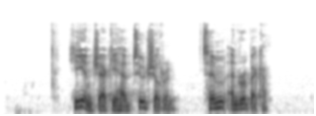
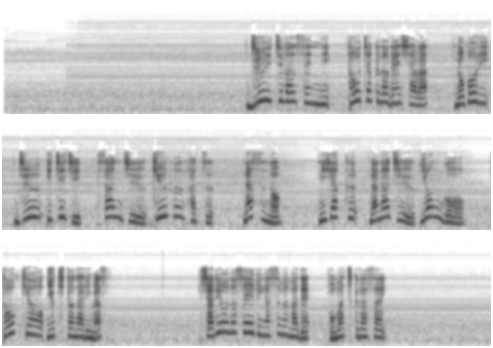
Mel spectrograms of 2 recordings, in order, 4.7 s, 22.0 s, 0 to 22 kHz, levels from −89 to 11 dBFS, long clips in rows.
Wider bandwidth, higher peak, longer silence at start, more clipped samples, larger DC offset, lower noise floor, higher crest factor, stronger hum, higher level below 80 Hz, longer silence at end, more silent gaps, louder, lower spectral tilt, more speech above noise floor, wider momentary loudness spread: second, 11 kHz vs 12.5 kHz; second, -4 dBFS vs 0 dBFS; second, 1 s vs 3.65 s; neither; neither; first, -73 dBFS vs -51 dBFS; second, 16 dB vs 22 dB; neither; first, -48 dBFS vs -66 dBFS; second, 0.7 s vs 1.6 s; neither; about the same, -18 LUFS vs -19 LUFS; first, -5.5 dB/octave vs -2 dB/octave; first, 56 dB vs 31 dB; about the same, 12 LU vs 10 LU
